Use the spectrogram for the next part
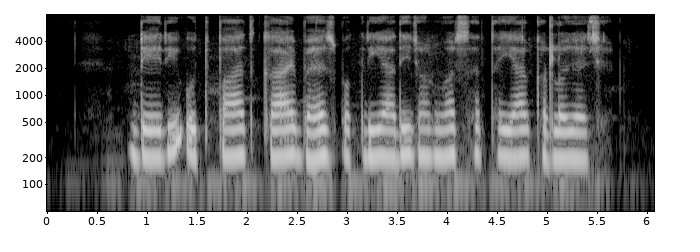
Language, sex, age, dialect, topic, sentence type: Maithili, female, 18-24, Angika, agriculture, statement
